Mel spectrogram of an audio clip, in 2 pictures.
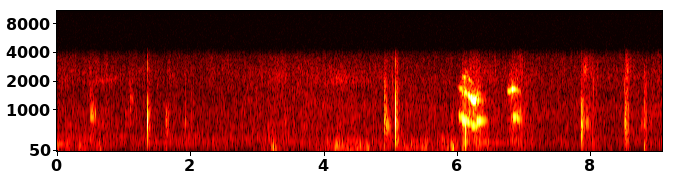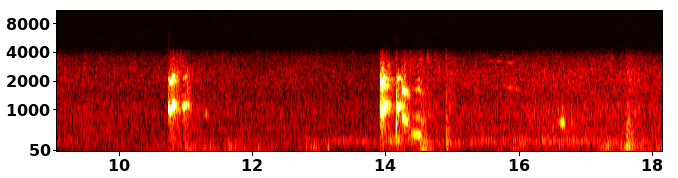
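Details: Husky puppies indoors, giving short high squealing whines in brief clusters, about six in eighteen seconds, the loudest near the end, with soft clicks and taps in between.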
